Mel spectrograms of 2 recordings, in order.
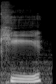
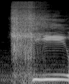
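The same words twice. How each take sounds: First: The word begins with a hard K sound. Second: The word begins with a hissing H sound. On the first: The speaker calls it wrong. "it's actually not pronounced Key" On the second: The speaker calls it right. "more of an H sound... like imagine you're a goose hissing"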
